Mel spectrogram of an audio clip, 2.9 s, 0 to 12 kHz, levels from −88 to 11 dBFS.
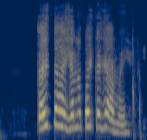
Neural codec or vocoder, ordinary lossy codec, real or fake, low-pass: codec, 24 kHz, 0.9 kbps, WavTokenizer, medium music audio release; AAC, 32 kbps; fake; 10.8 kHz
